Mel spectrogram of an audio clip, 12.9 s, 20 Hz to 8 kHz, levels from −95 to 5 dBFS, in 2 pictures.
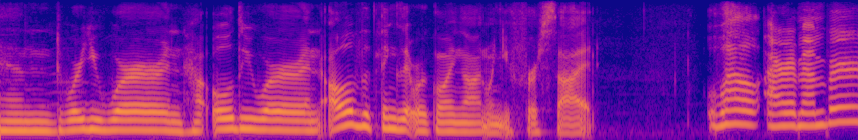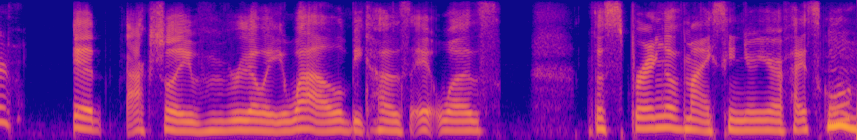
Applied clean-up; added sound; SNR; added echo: none; none; none; none.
